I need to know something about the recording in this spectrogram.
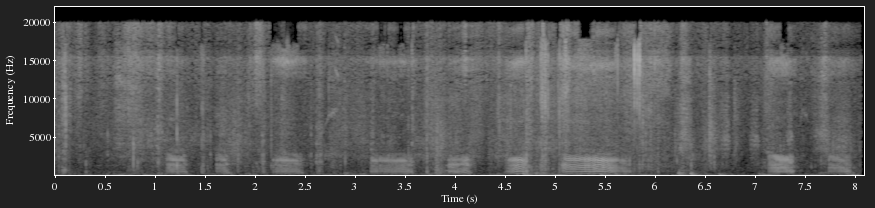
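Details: Newborn Cane Corso puppies on their first day, only just born, crawling about; several high, wavering squeals and whimpers come in short bursts every second or two, the longest near the middle, over soft rustling and handling noise indoors.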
